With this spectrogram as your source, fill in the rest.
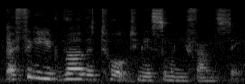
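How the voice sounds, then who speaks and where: A woman's voice: mid-range voice, expressive, fast, a little mellow, lightly acted. A woman voicing a casual, matter-of-fact man who is Death, in a live story reading. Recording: distant mic, noisy room ambience.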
